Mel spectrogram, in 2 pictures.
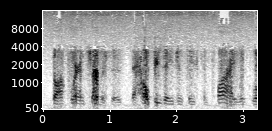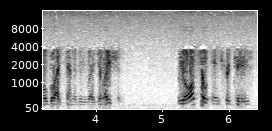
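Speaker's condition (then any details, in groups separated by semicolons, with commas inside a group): No condition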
